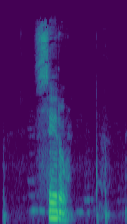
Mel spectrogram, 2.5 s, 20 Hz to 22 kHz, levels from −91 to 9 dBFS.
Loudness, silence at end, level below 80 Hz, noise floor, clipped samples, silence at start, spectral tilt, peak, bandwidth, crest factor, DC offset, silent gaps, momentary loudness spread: -25 LUFS; 0.4 s; -68 dBFS; -67 dBFS; under 0.1%; 0.05 s; -6 dB/octave; -10 dBFS; 15.5 kHz; 18 dB; under 0.1%; none; 21 LU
